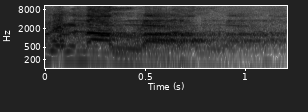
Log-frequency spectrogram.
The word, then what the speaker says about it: আল্লাহ: নিশ্চয়ই মনে আছে আল্লাহ এই উচ্চারণটা আমাদের অনেকের হয় না কেউ বলে না আল্লাহ আল্লাহ পাকের উচ্চারণটা হচ্ছে আল্লাহ পাকের নাম হচ্ছে আল্লাহ মুখটা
